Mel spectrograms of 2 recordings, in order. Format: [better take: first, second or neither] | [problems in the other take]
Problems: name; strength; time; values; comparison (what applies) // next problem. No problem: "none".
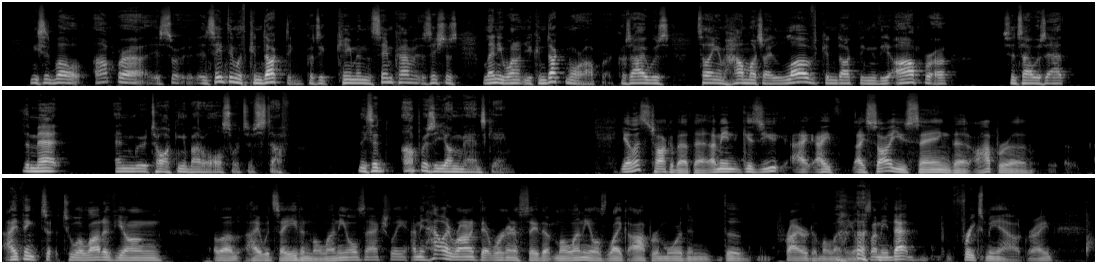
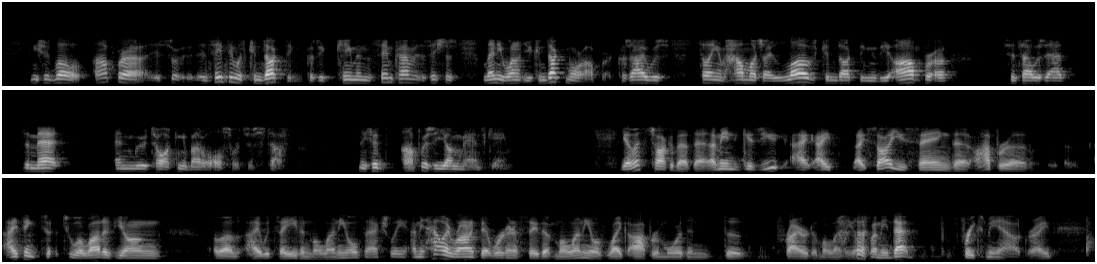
first | phone-call audio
